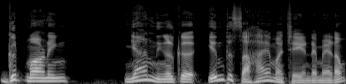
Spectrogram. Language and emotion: Malayalam, happy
